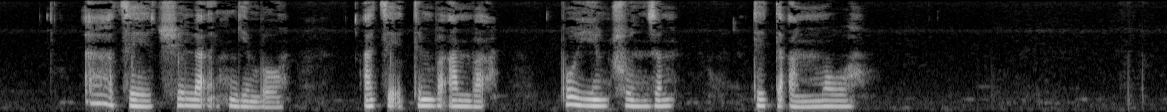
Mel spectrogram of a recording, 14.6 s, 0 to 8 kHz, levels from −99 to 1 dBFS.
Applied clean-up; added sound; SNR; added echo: none; none; none; none.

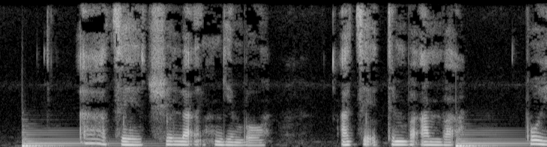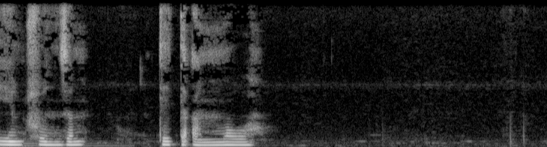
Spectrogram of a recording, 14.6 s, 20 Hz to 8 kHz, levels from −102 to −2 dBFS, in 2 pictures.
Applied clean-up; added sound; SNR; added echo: none; Bowed string instrument; 5 dB; none.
